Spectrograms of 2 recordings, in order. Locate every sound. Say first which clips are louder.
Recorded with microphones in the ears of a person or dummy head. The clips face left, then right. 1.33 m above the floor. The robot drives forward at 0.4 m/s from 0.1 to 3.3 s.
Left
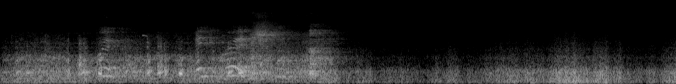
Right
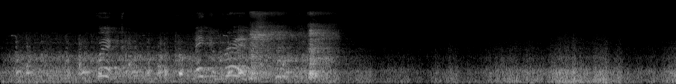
1.0 s a woman speaking: even; 35° right (ahead or behind), 1.6 m; by 2.8 s 25° right (ahead or behind), 2.5 m
2.5 s a cough: right 1 dB; 25° right (ahead or behind), 0.8 m; by 3.4 s 45° right (ahead or behind), 0.5 m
